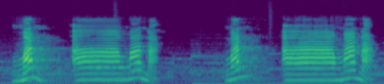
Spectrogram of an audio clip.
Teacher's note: Cara membacanya adalah jelas. Tidak ada bunyi dengung di sana ataupun samar. Jadi, membacanya adalah jelas. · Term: idhar halqi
